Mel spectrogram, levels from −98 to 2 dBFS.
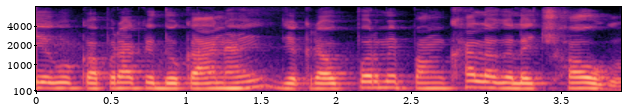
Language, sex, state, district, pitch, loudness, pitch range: Hindi, male, Bihar, Darbhanga, 185 Hz, -20 LUFS, 180-195 Hz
